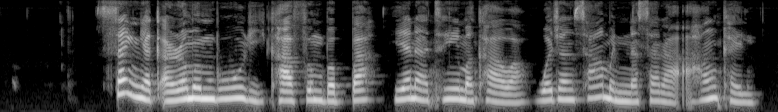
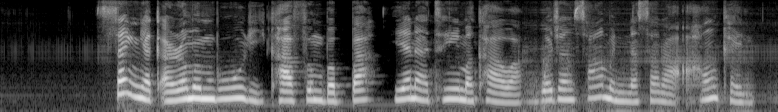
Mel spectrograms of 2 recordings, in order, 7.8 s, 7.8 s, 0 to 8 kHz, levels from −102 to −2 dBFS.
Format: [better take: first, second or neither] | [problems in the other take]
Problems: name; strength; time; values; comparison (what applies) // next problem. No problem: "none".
first | noise reduction (neural separator model SepFormer DNS4)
